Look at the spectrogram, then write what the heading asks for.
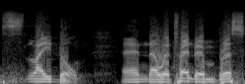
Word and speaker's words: Slido: Slido is spelled S-L-I-D-O.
